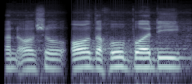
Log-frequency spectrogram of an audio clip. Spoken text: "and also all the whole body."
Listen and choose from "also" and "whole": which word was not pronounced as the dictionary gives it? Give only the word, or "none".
none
